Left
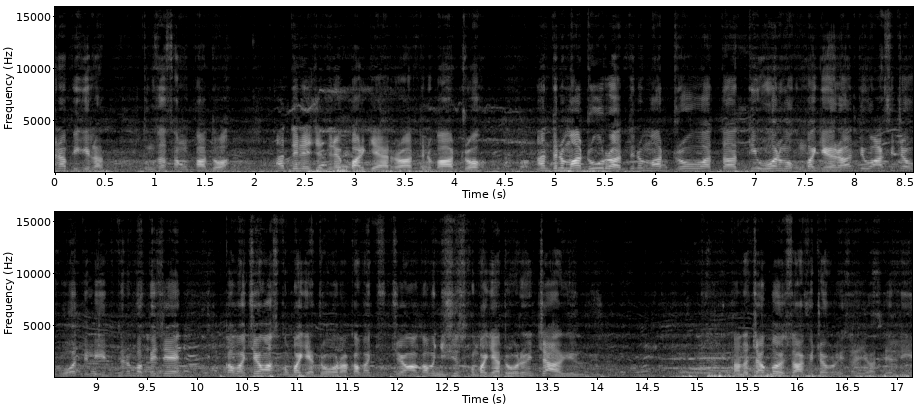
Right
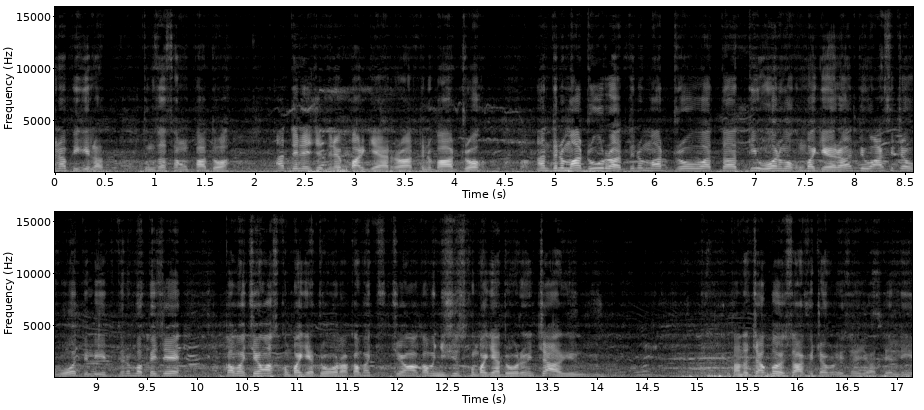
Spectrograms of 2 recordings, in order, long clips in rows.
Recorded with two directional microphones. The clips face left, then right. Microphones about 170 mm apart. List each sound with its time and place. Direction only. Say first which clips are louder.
0.0 s speech: right 4 dB; 10° right (ahead or behind)
2.2 s speech: right 2 dB; 5° left (ahead or behind); by 13.7 s 15° right (ahead or behind)
15.3 s speech: right 3 dB; 10° right (ahead or behind)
